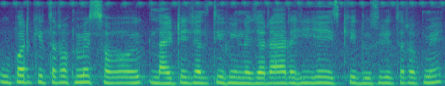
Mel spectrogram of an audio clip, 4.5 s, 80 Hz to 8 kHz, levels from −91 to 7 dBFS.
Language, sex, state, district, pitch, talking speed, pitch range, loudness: Hindi, male, Chhattisgarh, Raigarh, 195 Hz, 230 wpm, 190-210 Hz, -17 LUFS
